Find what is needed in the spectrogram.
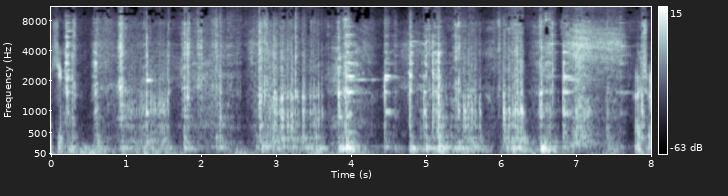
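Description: Flatbed trailer strap winch being worked with a steel winch bar to tighten a load strap: irregular clicks, knocks and scraping of the bar and the winch ratchet.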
